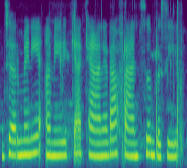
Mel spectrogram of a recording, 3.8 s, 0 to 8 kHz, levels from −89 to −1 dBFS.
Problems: background sounds at intervals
